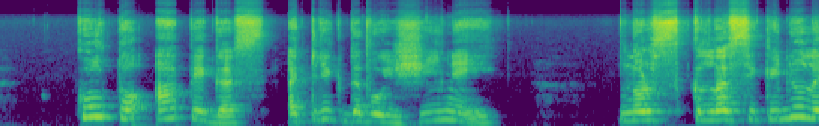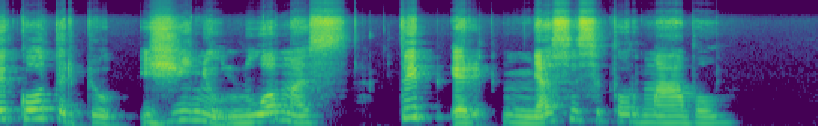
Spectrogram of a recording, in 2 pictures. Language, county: Lithuanian, Vilnius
